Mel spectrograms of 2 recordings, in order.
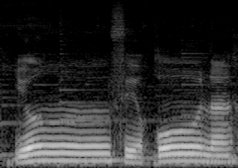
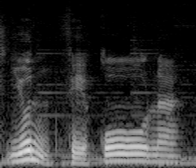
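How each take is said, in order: First: The n is blurred and hidden into the f. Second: The n is pronounced fully and clearly. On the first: The speaker calls it right. "maka dia dibaca samar" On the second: The speaker calls it wrong. "nggak boleh dibaca jelas yunfiquna, salah ya"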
